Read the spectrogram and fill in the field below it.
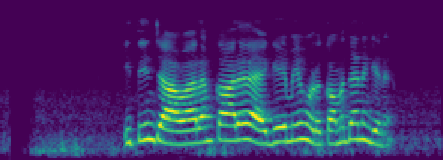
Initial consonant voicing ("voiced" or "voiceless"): voiceless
